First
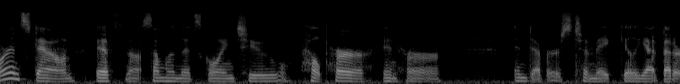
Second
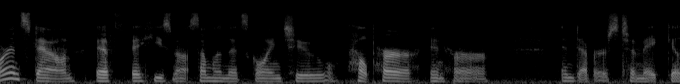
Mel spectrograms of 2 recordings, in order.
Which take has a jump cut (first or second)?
first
